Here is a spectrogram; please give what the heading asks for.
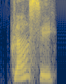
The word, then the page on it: cracy: Indian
